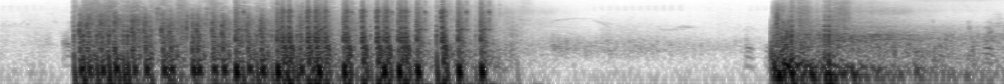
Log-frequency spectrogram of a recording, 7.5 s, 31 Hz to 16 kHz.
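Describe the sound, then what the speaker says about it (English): Heavy automatic gunfire rattles in a long, loud, close burst, then fades into a rumbling tail before a second loud blast hits, all in an ArmA 3 infantry platoon battle. "something massive just blew up and took out all of 1-2"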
